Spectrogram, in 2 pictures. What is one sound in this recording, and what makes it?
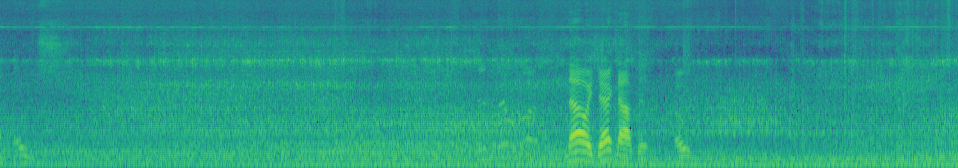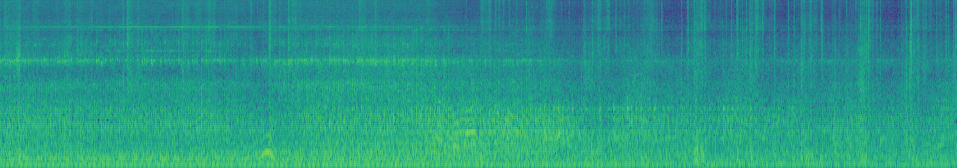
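A man talks close by, now and then calling out loudly.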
